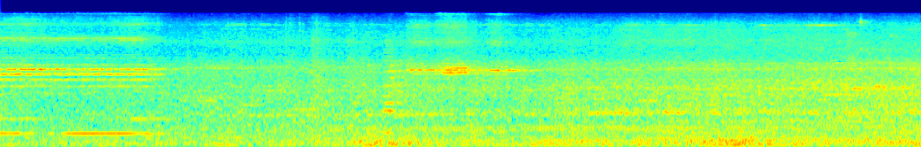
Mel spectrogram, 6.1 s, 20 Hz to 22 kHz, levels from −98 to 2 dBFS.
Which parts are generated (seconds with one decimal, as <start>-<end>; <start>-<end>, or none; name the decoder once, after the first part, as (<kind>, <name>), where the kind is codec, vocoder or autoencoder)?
1.0-1.7 (vocoder, BigVGAN v2); 4.3-4.8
